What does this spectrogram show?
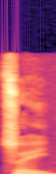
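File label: "cui2", Chinese; Cours-de-Chinois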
